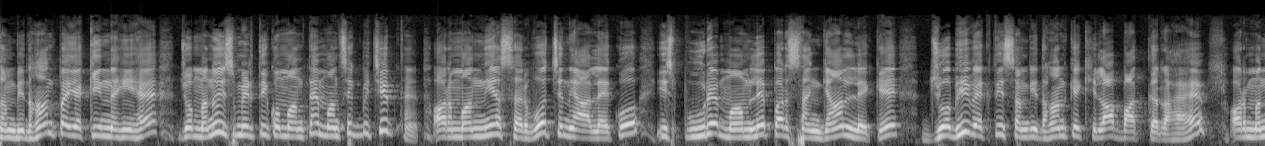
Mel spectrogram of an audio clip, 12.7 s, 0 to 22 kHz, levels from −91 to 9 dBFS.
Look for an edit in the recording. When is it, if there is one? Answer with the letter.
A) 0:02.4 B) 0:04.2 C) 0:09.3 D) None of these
B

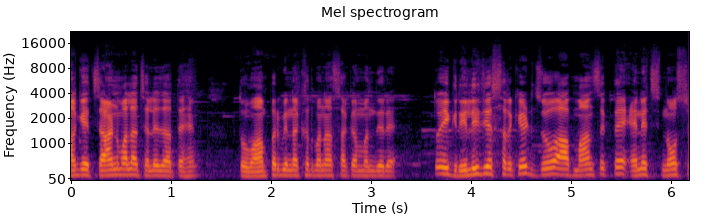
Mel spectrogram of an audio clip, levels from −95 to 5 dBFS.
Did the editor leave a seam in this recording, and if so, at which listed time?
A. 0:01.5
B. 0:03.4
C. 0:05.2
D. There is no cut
B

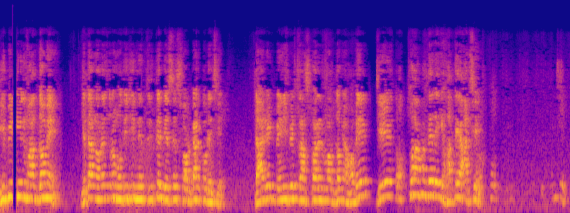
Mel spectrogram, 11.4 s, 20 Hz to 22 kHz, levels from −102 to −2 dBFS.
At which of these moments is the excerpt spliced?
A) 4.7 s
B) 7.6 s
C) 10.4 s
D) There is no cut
B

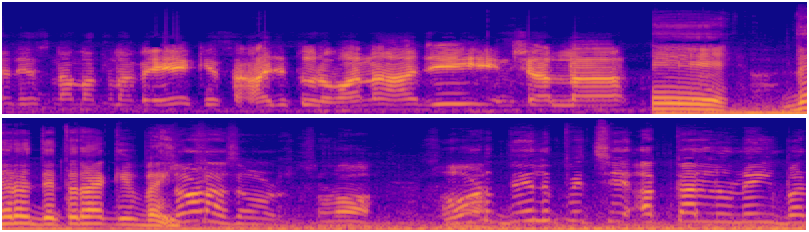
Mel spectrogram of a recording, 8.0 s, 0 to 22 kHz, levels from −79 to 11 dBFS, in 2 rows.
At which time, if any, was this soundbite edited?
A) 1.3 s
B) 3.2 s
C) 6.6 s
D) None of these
B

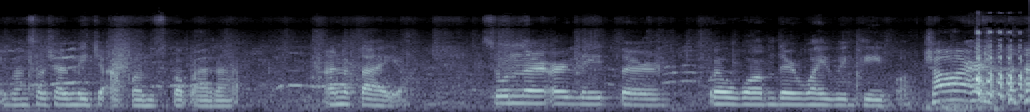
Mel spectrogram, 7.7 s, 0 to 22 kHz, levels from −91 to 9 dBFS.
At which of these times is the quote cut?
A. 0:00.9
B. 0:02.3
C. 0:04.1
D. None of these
D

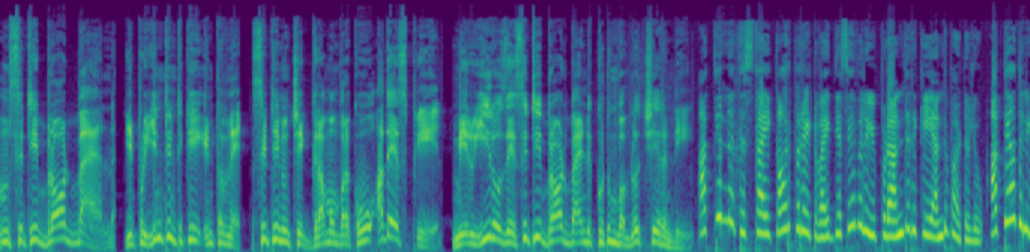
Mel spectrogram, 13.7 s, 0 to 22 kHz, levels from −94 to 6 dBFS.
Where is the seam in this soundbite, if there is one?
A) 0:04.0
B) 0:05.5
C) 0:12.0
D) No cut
D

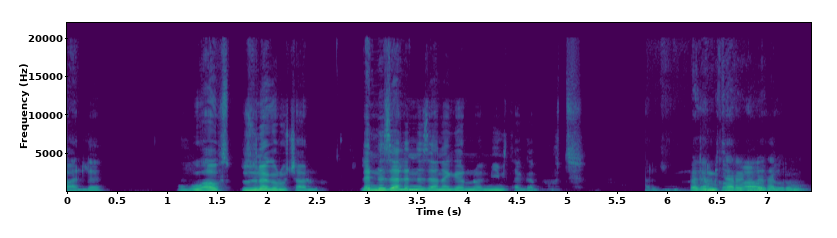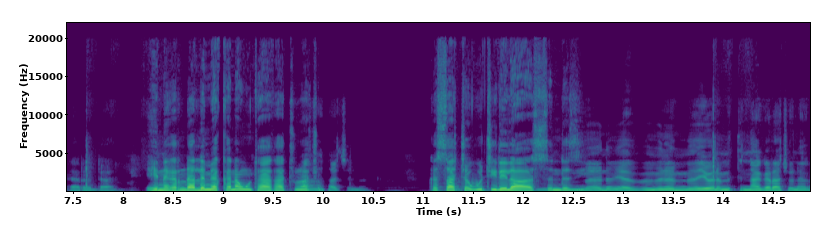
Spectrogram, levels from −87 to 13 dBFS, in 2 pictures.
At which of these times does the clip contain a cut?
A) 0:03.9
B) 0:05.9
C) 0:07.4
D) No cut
B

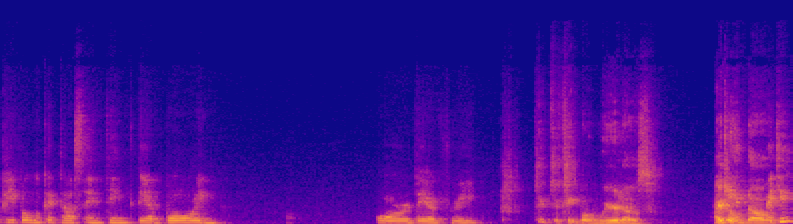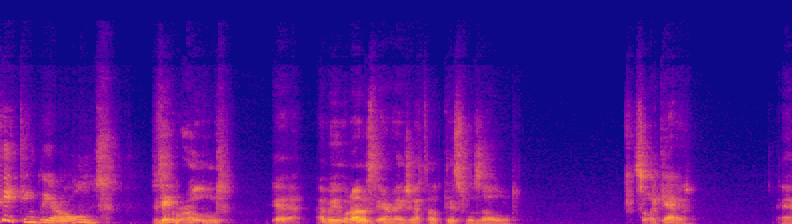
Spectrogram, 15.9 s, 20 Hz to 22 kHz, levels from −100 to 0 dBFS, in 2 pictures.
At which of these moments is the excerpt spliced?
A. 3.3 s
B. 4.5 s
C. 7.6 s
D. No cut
D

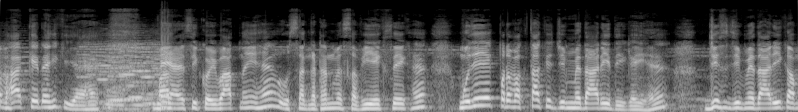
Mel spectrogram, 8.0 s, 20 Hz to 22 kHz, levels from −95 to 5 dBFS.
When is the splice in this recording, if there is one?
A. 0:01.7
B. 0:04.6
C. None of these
A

